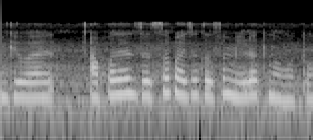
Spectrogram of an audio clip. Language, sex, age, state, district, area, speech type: Marathi, female, 18-30, Maharashtra, Amravati, rural, spontaneous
